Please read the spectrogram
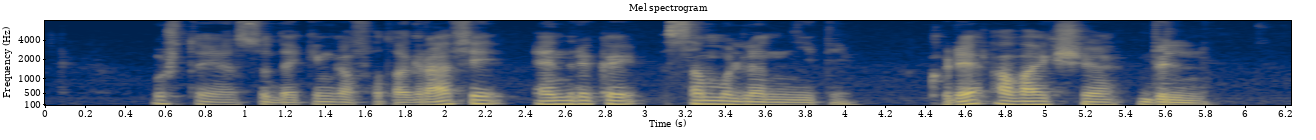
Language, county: Lithuanian, Šiauliai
